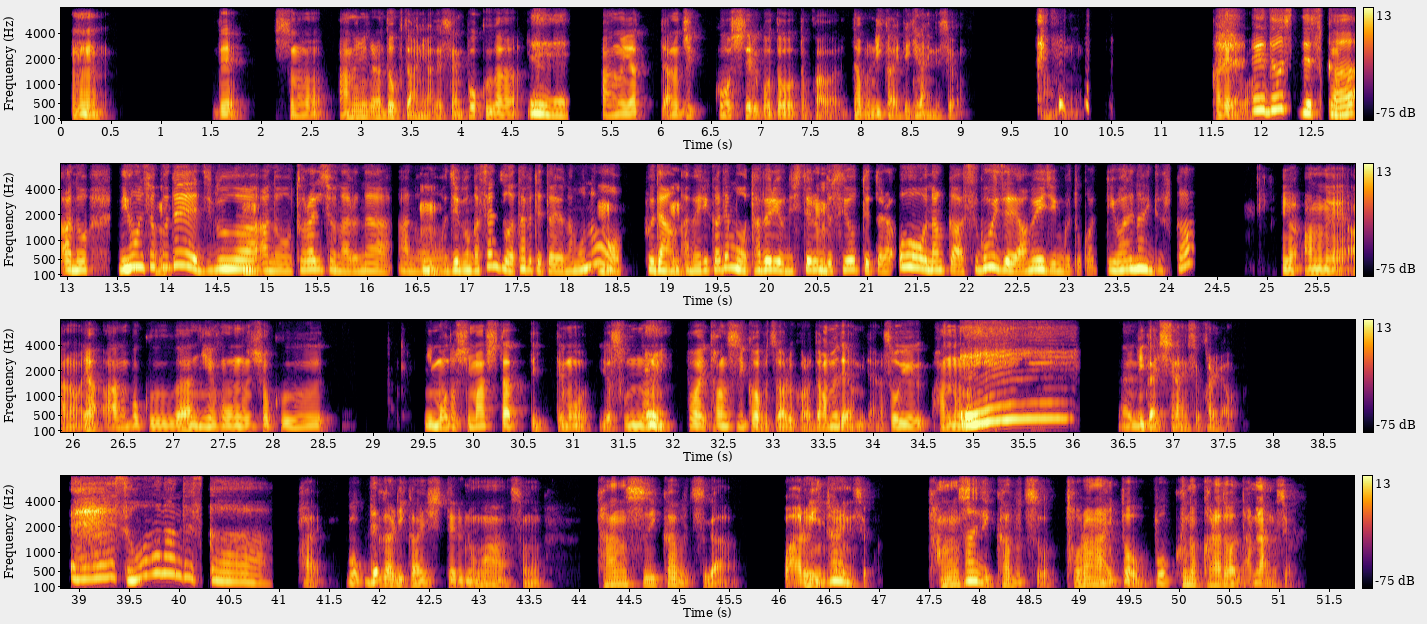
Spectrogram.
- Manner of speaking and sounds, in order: laugh; in English: "トラディショナル"; put-on voice: "アメイジング"; in English: "アメイジング"; tapping; other noise; surprised: "ええ！"; other background noise
- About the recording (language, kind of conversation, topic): Japanese, podcast, 食文化に関して、特に印象に残っている体験は何ですか?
